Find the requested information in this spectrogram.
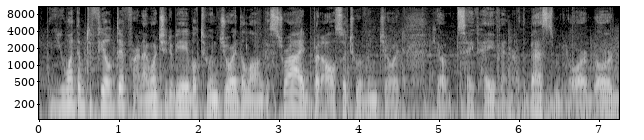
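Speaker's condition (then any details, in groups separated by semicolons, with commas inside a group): No condition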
